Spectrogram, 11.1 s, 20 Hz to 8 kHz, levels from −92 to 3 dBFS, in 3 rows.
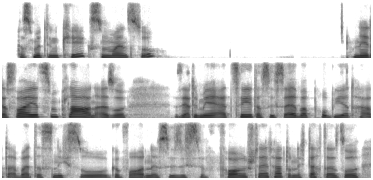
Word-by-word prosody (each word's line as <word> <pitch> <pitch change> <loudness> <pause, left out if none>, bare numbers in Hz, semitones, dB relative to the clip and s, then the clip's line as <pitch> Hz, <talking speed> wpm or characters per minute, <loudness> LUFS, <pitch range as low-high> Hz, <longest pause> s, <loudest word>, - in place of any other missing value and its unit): Das 200 +1 -2
mit 220 -3 +1
den 195 0 -1
Keksen 250 -5 -1
meinst 215 +2 0
du? 330 +2 -2 2.0
Ne, 210 -2 +3
das 200 +3 0
war 260 +2 +7
jetzt 265 +1 +3
'n 260 - -1
Plan. 270 -4 +6
Also, 195 0 0 0.5
sie 195 - -2
hatte 185 +5 0
mir 225 0 +4
ja - - 0
erzählt, 245 +3 +1
dass 205 - -1
sie's 190 -2 -2
selber 220 +3 +3
probiert 220 +1 -3
hat, 225 - -4
aber 185 0 -3
das 185 0 -7
nicht 205 -2 -3
so 190 0 -2
geworden 190 +1 -2
ist, 195 0 -1
wie - - -2
sie's 185 -1 -4
sich 190 -2 -10
vorgestellt 230 +2 0
hat 240 -2 0
und 195 -1 -4
ich 190 - -9
dachte 210 -1 -1
so, 200 +1 0
210 Hz, 205 wpm, -21 LUFS, 195-230 Hz, 2.0 s, war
